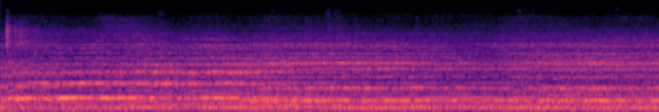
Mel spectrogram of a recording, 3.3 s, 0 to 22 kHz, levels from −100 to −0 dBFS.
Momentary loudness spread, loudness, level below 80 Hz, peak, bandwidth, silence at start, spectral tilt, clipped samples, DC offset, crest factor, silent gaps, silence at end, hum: 5 LU; -35 LUFS; -64 dBFS; -22 dBFS; 12.5 kHz; 0 s; -6 dB/octave; under 0.1%; under 0.1%; 14 dB; none; 0 s; none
